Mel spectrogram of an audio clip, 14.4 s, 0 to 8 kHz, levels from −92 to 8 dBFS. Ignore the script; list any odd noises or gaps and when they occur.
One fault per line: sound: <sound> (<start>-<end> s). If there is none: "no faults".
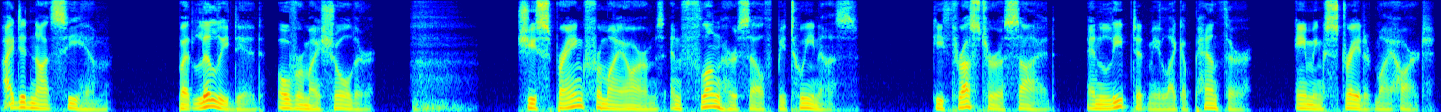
sound: sigh (4.1-4.8 s)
